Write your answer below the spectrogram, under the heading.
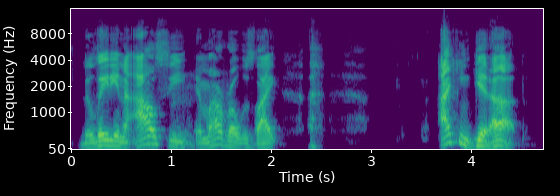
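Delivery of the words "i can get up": sassy, put-out tone with attitude. Retelling what a seated passenger said, imitating it with attitude.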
